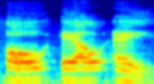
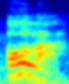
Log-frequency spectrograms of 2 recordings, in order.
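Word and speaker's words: hola: Spanish h a h o l a very good very good h o l a Ola say olaa yeah so H is a silent you don't pronounce the h my last name is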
